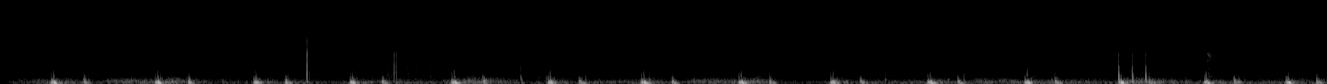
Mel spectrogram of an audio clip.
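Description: Soft, steady paired heart sounds at about 60 to 65 beats a minute, with some rustle; heart sounds recorded under exercise load.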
